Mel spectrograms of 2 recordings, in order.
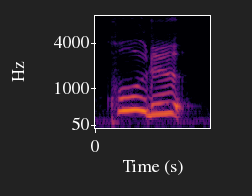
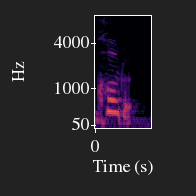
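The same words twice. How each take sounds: First: The word ends with a full, drawn-out 'ru' syllable. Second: The word ends with a light, clipped r. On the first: The speaker calls it wrong. "こうコールと発音しないで" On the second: The speaker calls it right. "こう軽く言う"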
